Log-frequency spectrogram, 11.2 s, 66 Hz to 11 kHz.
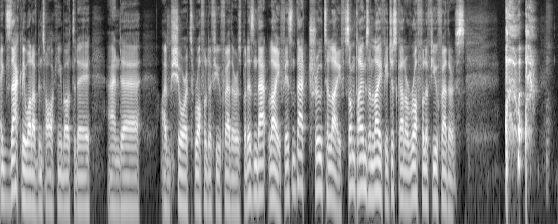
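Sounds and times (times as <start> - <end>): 
speech: 0.0 - 9.5
harsh raspy coughs: 10.1 - 11.0.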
